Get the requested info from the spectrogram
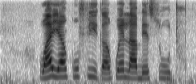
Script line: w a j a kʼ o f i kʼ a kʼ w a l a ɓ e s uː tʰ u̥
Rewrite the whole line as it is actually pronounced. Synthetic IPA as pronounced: w a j a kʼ u f i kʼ a kʼ w ɛ l a ɓ e s uː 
